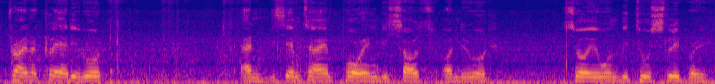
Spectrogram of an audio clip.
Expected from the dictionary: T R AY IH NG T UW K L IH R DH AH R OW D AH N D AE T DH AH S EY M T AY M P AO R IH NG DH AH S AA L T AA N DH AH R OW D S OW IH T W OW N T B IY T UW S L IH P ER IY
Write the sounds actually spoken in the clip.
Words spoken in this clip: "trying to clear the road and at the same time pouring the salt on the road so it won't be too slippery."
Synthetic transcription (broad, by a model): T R AY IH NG T UW K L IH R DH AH R OW D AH N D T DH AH S EY M T AY M P AO R IH NG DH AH S AA L T AA N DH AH R OW D S OW IH T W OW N B IY T UW S L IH P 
